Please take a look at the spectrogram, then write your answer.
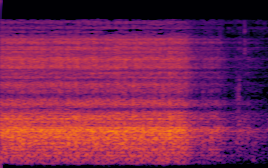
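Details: Homemade amplifier mixing the computer's on-board and USB audio: steady hum and buzz with a thin high whine underneath that fades near the end, present with any amplifier used; electrical noise of unknown source, ground loop suspected.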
